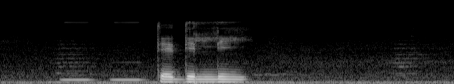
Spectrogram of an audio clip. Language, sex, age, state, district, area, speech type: Dogri, male, 30-45, Jammu and Kashmir, Udhampur, rural, spontaneous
